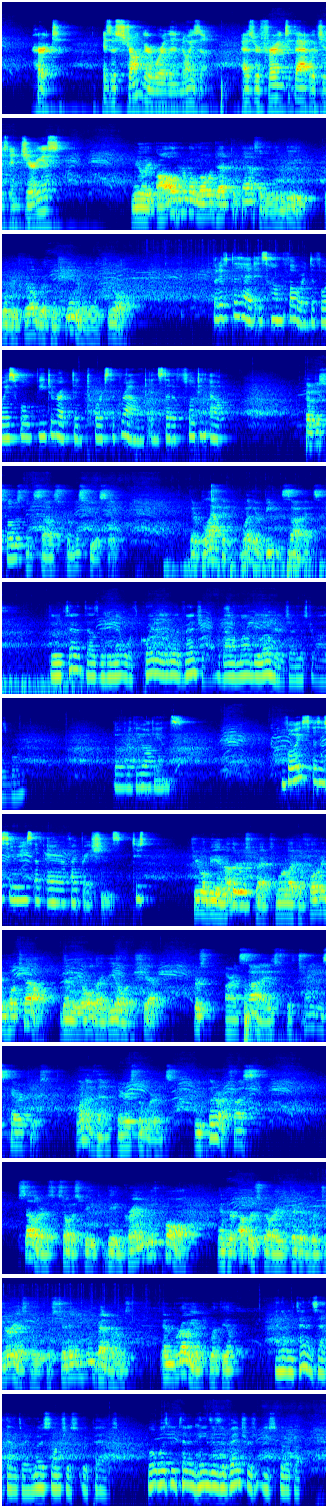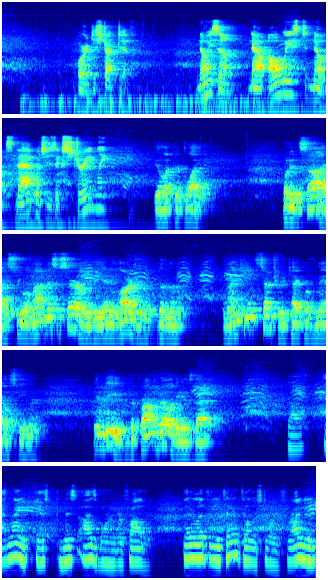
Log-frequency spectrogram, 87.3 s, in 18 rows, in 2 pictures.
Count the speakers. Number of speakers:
5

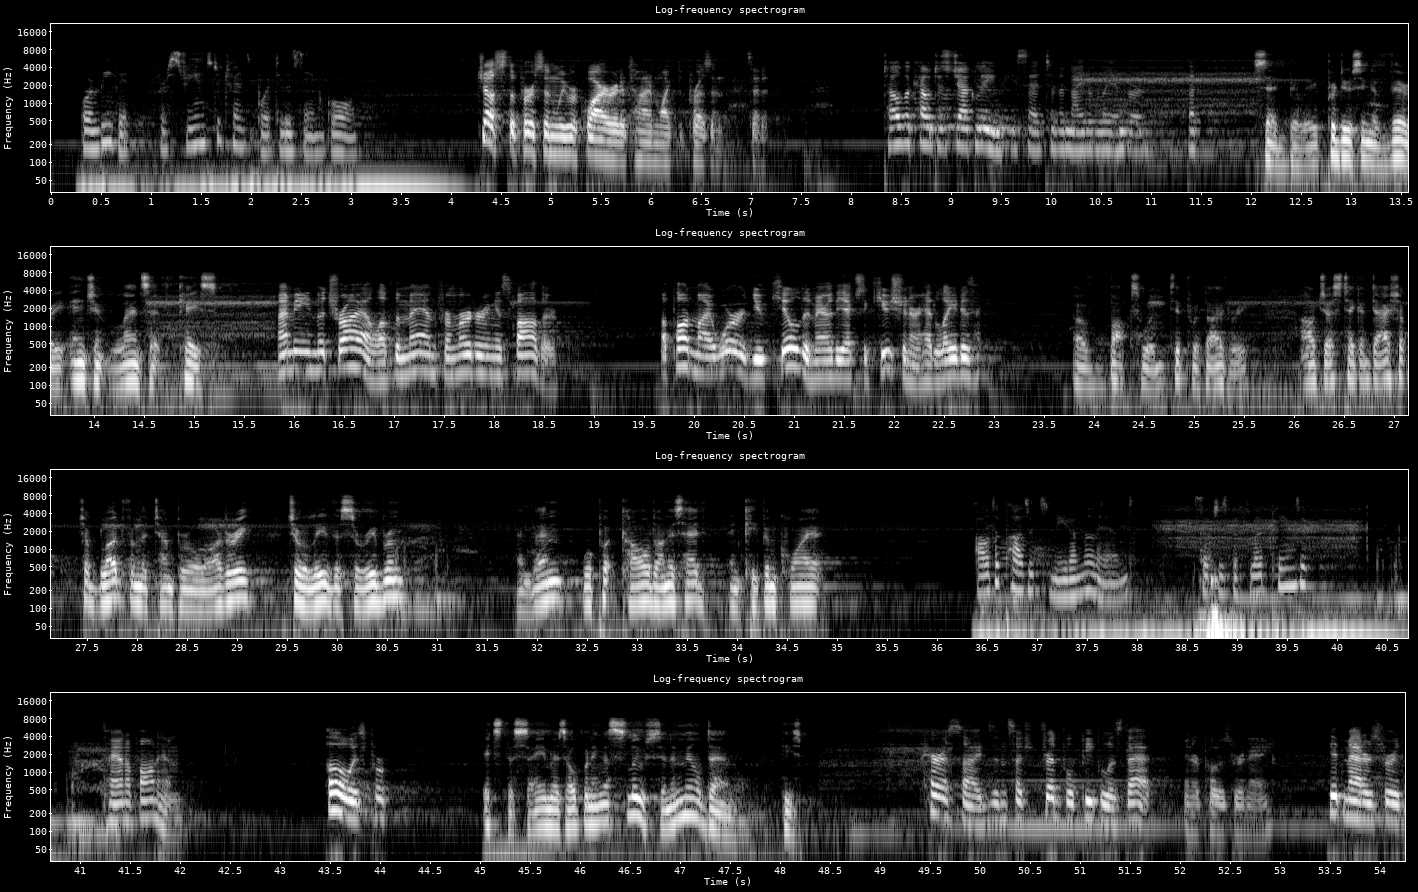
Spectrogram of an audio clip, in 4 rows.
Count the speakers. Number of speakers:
4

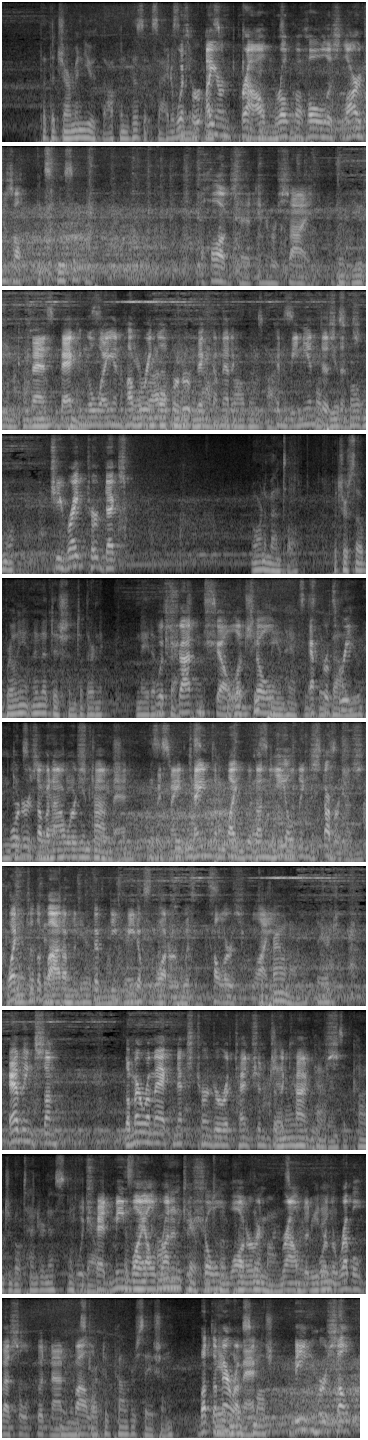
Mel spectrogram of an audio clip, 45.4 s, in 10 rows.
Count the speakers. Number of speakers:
2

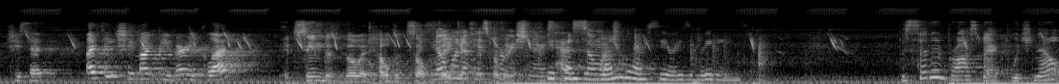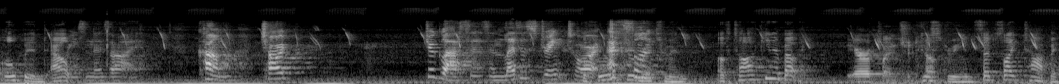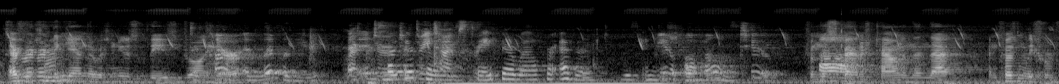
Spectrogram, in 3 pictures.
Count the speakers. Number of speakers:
6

